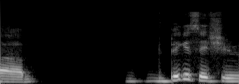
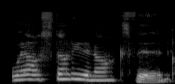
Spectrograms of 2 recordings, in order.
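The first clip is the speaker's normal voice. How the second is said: put-on soft, higher British accent; British off-camera voice; 5 semitones higher, 8 dB quieter than usual. Actor behind the scenes, British accent. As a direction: drop into refined British, quietly. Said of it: "behind the scenes, they're like".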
